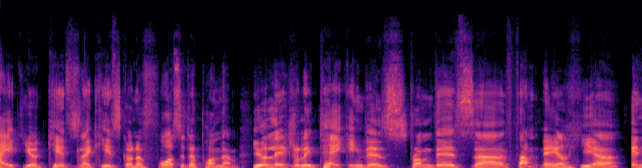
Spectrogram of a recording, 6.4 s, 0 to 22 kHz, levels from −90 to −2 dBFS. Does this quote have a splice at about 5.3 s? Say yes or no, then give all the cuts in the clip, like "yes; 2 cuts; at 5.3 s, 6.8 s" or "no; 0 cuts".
no; 2 cuts; at 2.4 s, 4.0 s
